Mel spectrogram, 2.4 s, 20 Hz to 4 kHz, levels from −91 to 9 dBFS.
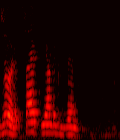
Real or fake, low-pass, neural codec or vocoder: real; 3.6 kHz; none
